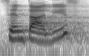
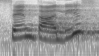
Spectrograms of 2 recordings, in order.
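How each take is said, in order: The two takes are said the same way.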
